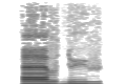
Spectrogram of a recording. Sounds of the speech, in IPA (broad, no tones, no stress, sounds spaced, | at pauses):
æ v ɗ y v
